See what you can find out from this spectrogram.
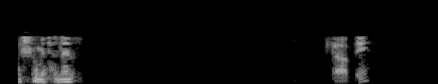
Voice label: Mesa PD Dispatch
